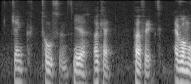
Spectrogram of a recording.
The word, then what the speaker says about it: Cenk Tosun: now I must have had about 50 different pronunciations of your name could you just say your name for us its Genk tausend Jake Tolson yeah okay perfect everyone will forget that and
